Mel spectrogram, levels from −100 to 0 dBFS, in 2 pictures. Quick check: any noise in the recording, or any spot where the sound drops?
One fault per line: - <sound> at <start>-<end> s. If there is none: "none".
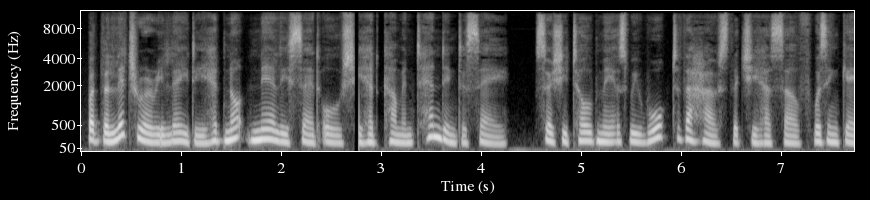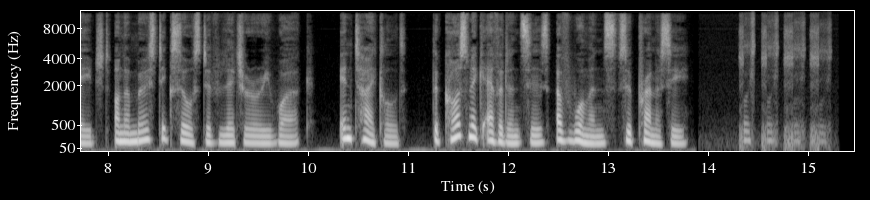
- dropout at 2.7-2.8 s
- laugh at 14.3-15.2 s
